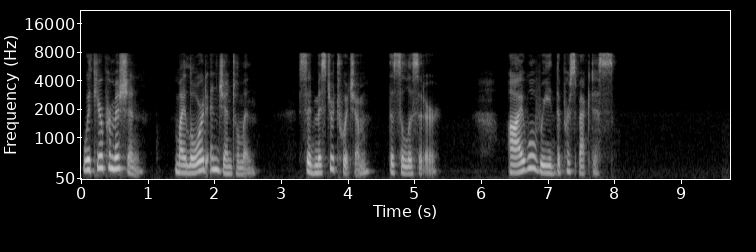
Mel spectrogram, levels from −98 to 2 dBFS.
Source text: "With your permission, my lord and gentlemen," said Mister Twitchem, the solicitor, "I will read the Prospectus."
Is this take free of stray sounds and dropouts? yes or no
yes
